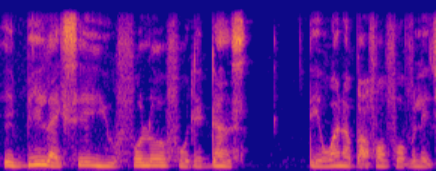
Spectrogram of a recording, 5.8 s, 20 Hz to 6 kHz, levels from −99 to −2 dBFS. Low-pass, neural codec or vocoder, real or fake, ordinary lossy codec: 5.4 kHz; none; real; none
